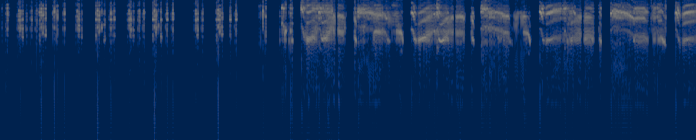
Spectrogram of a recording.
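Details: Edible-nest swiftlet calling sound, made as a lure to attract swiftlets: fast, high, chattering twitter bursts that swirl and overlap, broken by abrupt silent gaps.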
